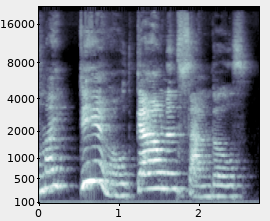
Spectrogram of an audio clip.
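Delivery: high, loud and slow with joy; fond happy cry. A narrator's reading. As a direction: cherish each word out loud. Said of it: "he yelled".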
